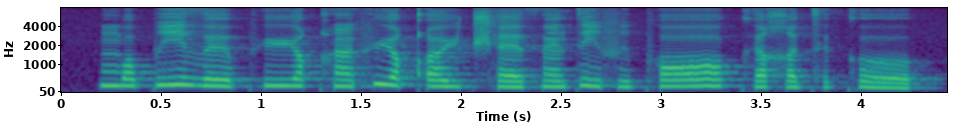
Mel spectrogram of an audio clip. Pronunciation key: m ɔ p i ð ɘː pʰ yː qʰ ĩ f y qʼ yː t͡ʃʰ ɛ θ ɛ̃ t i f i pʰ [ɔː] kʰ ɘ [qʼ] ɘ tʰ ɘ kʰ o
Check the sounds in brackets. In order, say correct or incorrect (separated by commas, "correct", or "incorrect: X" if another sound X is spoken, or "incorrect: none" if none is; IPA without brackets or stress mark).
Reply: correct, incorrect: χ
